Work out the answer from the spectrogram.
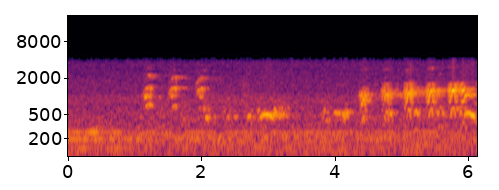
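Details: Barred owls in Midtown Tulsa give a run of nasal, wavering hoots and excited cackles, several per second, over a steady low city hum.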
